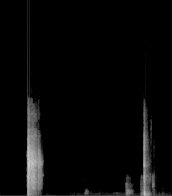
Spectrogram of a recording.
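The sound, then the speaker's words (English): A single loud, sharp hand clap, made to sync the start of a recording, rings out against silence, followed a couple of seconds later by a few softer clicks and a quieter snap-like tap. “So what I'll do, Sheena, I'll make that same loud clap, and I'll just start us from scratch.”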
